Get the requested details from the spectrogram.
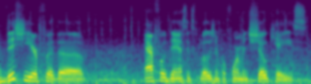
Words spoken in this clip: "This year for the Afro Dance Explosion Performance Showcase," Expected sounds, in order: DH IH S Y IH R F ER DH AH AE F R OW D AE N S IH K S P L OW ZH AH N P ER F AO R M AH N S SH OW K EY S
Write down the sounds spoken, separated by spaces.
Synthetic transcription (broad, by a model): DH IH S Y IH R F ER DH AH AE F R OW D AE N S IH K S P L OW ZH AH N P ER F AO R M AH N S SH OW K EY S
